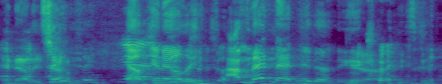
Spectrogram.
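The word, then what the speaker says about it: NLE Choppa: You know who did that with me, and because he recognized who I was, is NEL Chopper. NLE, right? I'm saying it right. NLE Chopper.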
